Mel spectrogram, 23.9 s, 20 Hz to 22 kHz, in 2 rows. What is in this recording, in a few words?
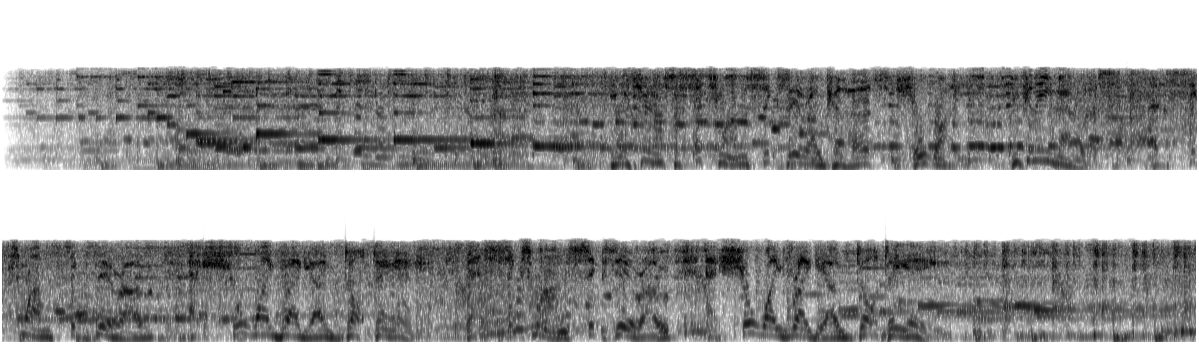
AM Shortwave Radio 6160 kHz; Perseus; Schwarzsee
